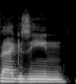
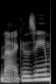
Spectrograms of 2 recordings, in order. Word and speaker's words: Magasin: magaza it's like a it's definitely pronounced magazine but the name came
